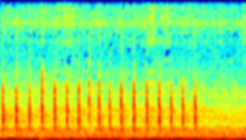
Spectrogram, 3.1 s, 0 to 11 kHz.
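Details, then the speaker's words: 1978 Ford F-350 parked 11 years, just restarted after carburetor flooding: loose uneven idle with sharp rapid ticking about four or five per second; runs rough with poor throttle response, cause suspected, not confirmed. "let's see if the accelerator is doing some accelerating ah son of a gun we got we gotta actually do stuff to it"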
